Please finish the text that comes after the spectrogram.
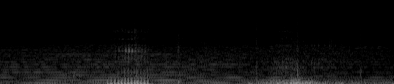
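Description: Lions give low, rumbling roars during a hunt on a bull in the heat of the open wild, two heavy bursts rising over a steady background hum with no talking.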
